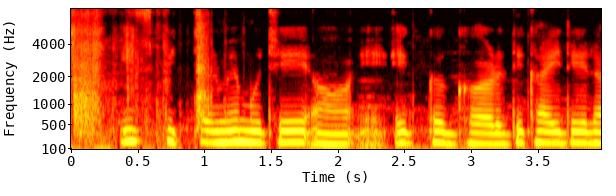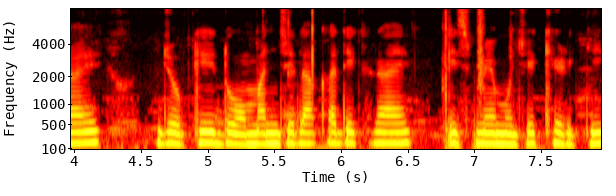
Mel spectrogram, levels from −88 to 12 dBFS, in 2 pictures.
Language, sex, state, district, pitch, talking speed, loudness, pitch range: Hindi, female, Uttar Pradesh, Budaun, 175 Hz, 165 wpm, -13 LUFS, 170-185 Hz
